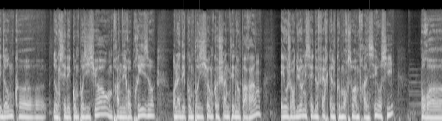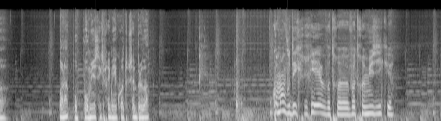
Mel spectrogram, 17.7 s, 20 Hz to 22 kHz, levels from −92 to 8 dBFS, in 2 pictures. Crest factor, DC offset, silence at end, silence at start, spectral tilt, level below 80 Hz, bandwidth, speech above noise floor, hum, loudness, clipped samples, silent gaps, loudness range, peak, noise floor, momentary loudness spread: 12 dB; under 0.1%; 0 s; 0 s; -4.5 dB/octave; -28 dBFS; 16.5 kHz; 29 dB; none; -11 LUFS; under 0.1%; none; 4 LU; 0 dBFS; -39 dBFS; 14 LU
